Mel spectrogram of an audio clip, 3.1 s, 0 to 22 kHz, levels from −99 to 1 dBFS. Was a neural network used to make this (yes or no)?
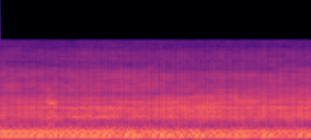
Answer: yes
